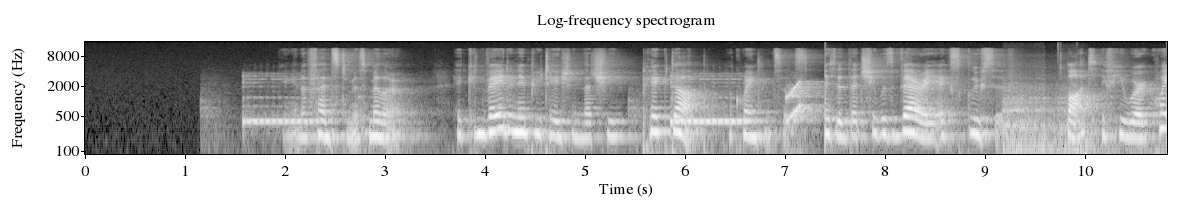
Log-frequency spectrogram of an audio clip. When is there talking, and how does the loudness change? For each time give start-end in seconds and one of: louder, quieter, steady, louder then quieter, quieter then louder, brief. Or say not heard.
2.0-10.7 steady.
